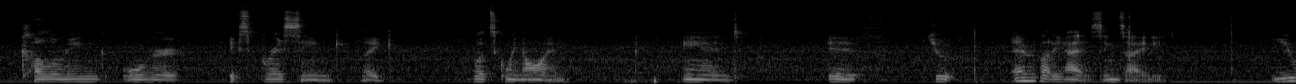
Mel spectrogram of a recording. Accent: American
